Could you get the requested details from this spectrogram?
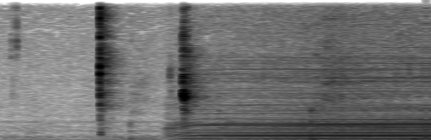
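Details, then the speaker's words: iHealth Bluetooth blood pressure monitor: a button click on pressing start, then the cuff's electric pump motor hums steadily as it inflates to take a reading, like a clinic or pharmacy blood pressure cuff. "it's making a noise similar to uh what you would expect with a blood pressure cuff if you've had experience with that at a medical facility"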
